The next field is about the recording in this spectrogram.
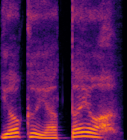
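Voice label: Japanese; UKM2000; APPRECIATE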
